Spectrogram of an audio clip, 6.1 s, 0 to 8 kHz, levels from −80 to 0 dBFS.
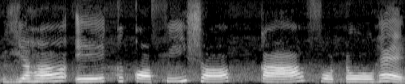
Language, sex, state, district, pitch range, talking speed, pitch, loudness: Hindi, male, Madhya Pradesh, Dhar, 270-315 Hz, 70 wpm, 290 Hz, -14 LUFS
